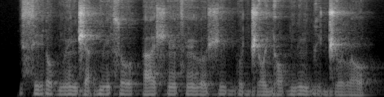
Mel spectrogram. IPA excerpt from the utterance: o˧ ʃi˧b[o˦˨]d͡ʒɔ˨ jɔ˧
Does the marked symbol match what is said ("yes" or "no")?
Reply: no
